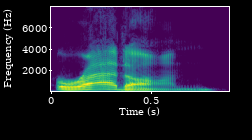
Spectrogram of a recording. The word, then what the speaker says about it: Rodan: let me tell you in japan they call him radon which is a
